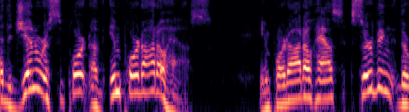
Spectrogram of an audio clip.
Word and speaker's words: Autohaus: Auto House is spelled AUTOHAUS, the German way. Import Auto House.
